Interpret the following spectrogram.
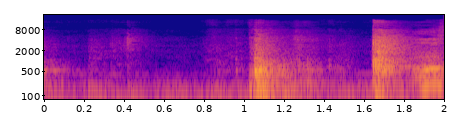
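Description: A man's voice in a small room, after about a second of quiet, with a sharp knock just before he speaks near the end.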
